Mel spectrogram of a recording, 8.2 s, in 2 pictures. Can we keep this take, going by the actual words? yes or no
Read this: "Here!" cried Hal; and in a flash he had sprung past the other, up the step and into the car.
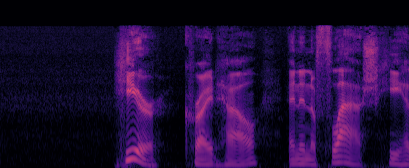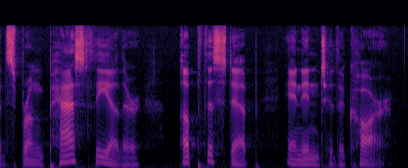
yes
